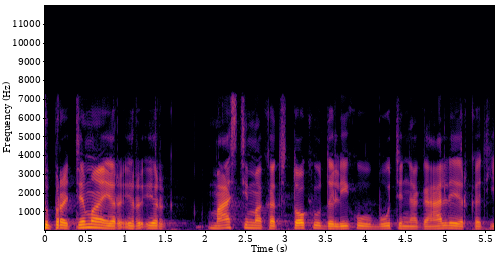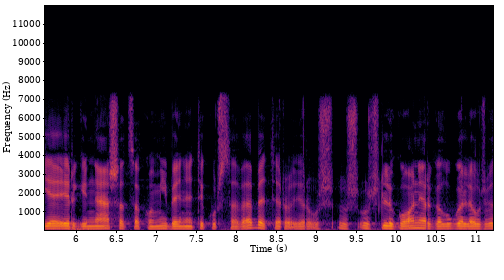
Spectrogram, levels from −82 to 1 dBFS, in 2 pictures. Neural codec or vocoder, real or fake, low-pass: none; real; 7.2 kHz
